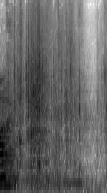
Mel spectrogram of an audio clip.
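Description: A long paper receipt rustling and crinkling as it is handled and unrolled, fading out near the end.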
